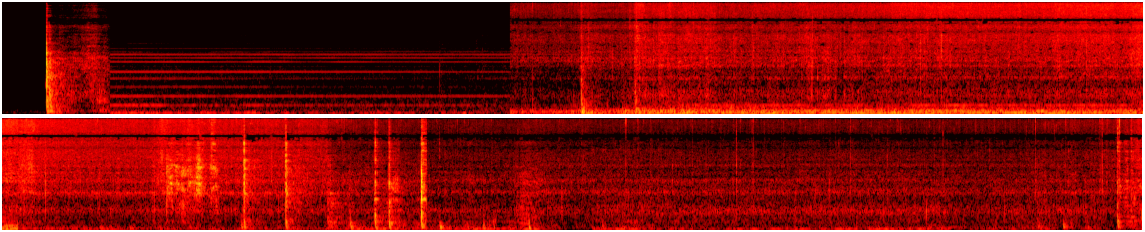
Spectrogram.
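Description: Diced onion and butter sizzling in a stainless-steel pot on an induction hob while a metal spoon stirs and clicks against the pot. It opens with a knock as the pot is set down and a faint steady hum. The sizzle sets in about six seconds in, and the spoon's clicks come from about halfway through.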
